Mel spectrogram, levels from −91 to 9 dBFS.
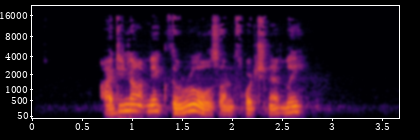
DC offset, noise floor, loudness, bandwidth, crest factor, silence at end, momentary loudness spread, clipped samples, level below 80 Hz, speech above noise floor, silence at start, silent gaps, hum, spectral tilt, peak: under 0.1%; -76 dBFS; -21 LUFS; 16 kHz; 18 dB; 0.95 s; 8 LU; under 0.1%; -64 dBFS; 55 dB; 0.7 s; none; none; -6 dB/octave; -6 dBFS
